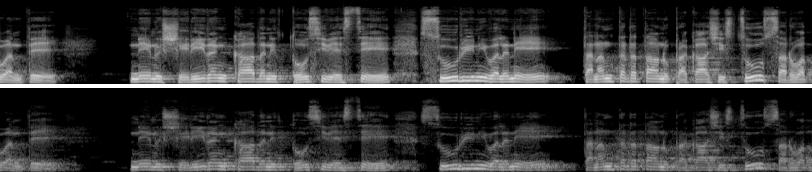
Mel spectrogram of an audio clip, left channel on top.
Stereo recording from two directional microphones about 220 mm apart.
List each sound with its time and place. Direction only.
0.0 s a man's voice: 45° left (ahead or behind)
